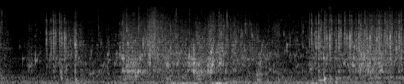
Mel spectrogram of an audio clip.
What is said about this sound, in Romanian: de trei ori s-a băgat în apă, de mhm. fiecare dată închinându-se, probabil că ăsta este obiceiul.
